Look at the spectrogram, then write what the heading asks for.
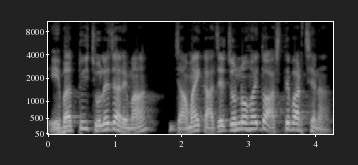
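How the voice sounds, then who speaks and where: A man's voice: medium pitch, big pitch swings, moderate pace, lightly acted. A man voicing an older father in a cartoon, firm and admonishing, lecturing his grown child. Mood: coaxing. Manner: chiding, lecturing. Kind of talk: Bengali cartoon voice acting.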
